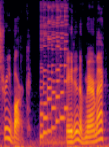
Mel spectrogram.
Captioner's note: ringing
